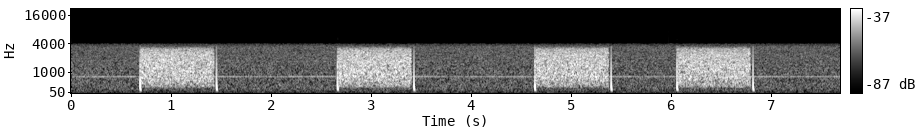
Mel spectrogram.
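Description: Near silence broken by four short bursts of radio static, each under a second long and starting and ending with a click: a helicopter intercom or radio channel keyed open with no one speaking.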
